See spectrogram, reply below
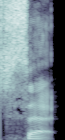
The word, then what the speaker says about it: CEX: No, the book is called It's All About CEX, where CEX is pronounced set.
